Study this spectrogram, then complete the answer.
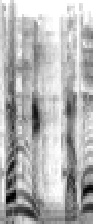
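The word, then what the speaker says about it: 分梨: 그리고 배를 나눠 먹는다는 말은 뻔리라고 발음하는데 역시 같은 발음에 다른 뜻으로 뻔리라고 하면 이별한다는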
